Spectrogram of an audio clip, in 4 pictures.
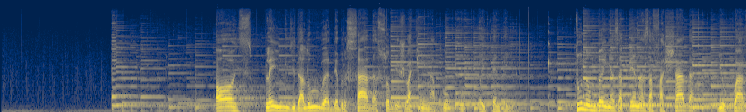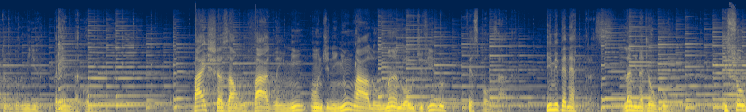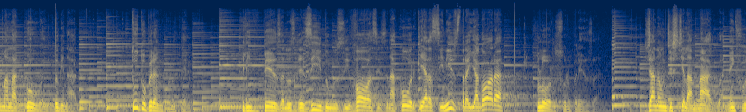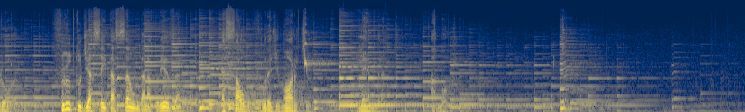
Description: Carlos Drummond de Andrade interpretado por Lima Duarte - Músicas: Roberto Corrêa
